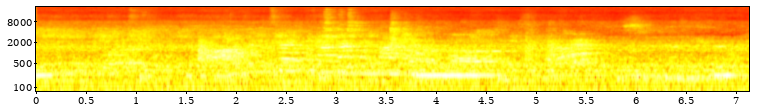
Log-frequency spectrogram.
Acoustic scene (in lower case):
restaurant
